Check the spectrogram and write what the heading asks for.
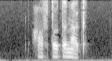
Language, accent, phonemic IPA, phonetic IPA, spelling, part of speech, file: Armenian, Eastern Armenian, /ɑftotəˈnɑk/, [ɑftotənɑ́k], ավտոտնակ, noun, Hy-ավտոտնակ.ogg
- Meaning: garage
